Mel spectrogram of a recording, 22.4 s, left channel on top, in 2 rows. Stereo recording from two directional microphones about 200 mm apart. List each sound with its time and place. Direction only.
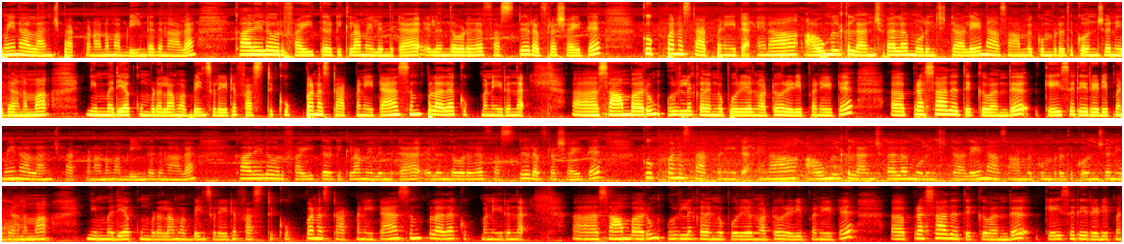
0.0 s a woman's voice: 55° left (ahead or behind)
